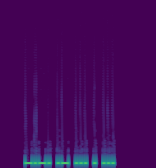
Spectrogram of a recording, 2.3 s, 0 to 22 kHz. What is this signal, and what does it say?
Morse code, heard as a keyed tone, about 34 wpm, 700 Hz. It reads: CASES
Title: ES:S Suffix - Top 100 Words with Base Words 35wpm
